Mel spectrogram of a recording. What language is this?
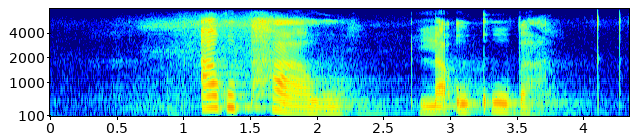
Xhosa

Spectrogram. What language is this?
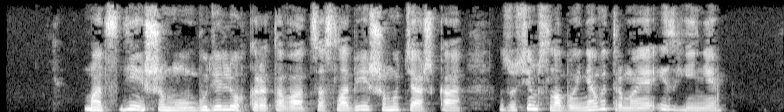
Belarusian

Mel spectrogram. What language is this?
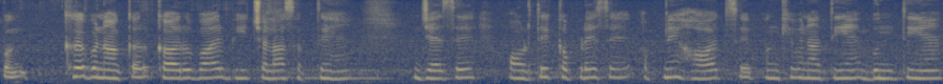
Urdu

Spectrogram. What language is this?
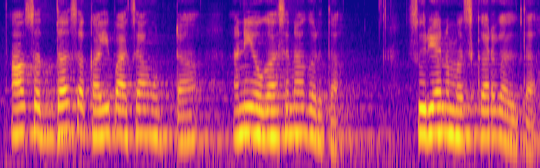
Konkani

